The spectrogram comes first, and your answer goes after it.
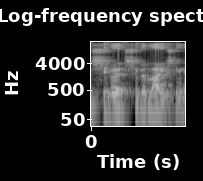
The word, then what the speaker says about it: civilizing: pronunciation women and women and also civilizing we have three eyes in the in that words three those three letters and the first two is are pronounced as an a I mean civilizing and the first one is like eye civilizing right child spots dry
